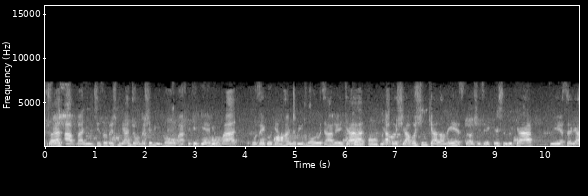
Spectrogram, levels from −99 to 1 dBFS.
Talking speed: 175 wpm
